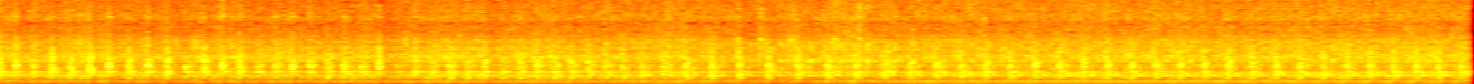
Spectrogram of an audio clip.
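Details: Subaru Impreza RS boxer engine idling after a rallycross with a rapid, steady metallic knock running through it: rod knock.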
